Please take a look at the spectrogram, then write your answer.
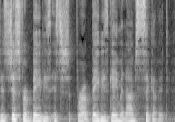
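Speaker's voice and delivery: loud and hurt, fading at the end; angry shout. A narrator's reading. Girl refusing the children's game, angry shout. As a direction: spit it out then run off. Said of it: "I shouted".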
